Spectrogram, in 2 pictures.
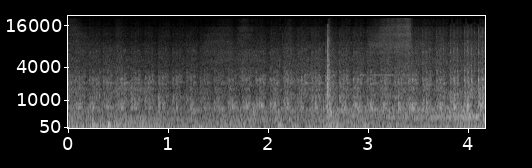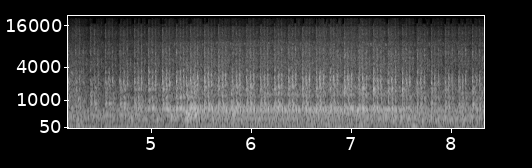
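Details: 2003 Ford Galaxy 1.9 TDi PD diesel, long-crank start then cuts out; crankshaft good, fuel pressure or injectors suspected, battery a bit flat. Idle hunts and shakes, uneven beat getting rougher and louder as it nears cutting out.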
